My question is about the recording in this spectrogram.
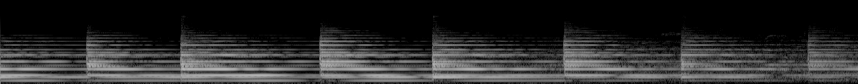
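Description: A single church bell tolling, struck six times at intervals of a little over a second, each stroke ringing on under the next.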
